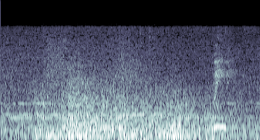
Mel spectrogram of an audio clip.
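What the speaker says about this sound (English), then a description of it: "I'm trapped in a storm?" A thunderstorm in the game Life is Strange near a lighthouse: a dense, constant roar of heavy rain and wind with rumbling thunder, loud and unbroken throughout.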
